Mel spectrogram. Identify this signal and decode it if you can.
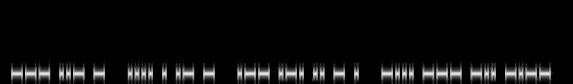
Morse code, heard as a keyed tone, about 34 wpm, 500 Hz. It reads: OUT HEAT WRITE BODY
